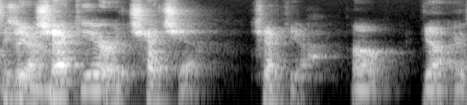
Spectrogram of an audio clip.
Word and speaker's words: Czechia: Is it Czechia or Czechia? Czechia. Oh. Yeah, okay. it's pronounced.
